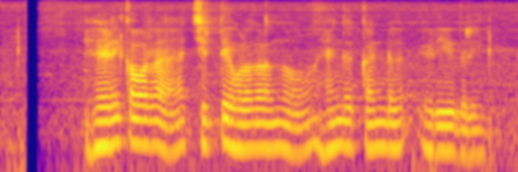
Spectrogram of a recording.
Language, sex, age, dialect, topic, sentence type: Kannada, male, 41-45, Dharwad Kannada, agriculture, question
